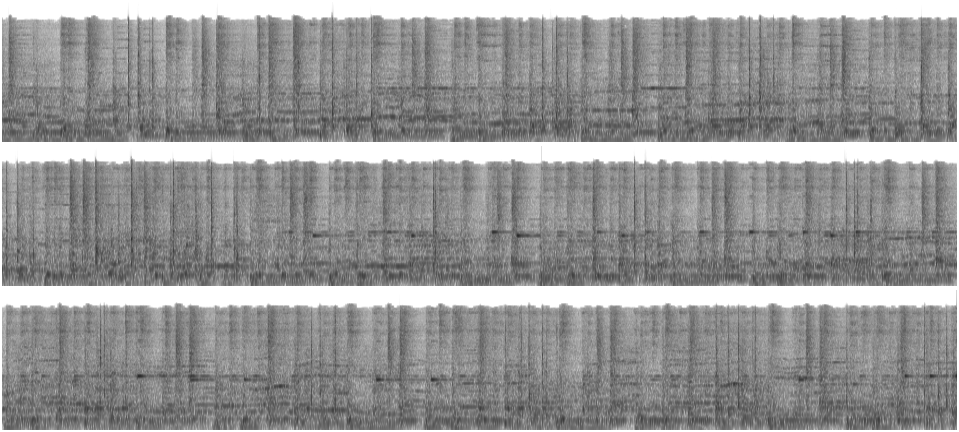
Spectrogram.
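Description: A live band playing a song: electric guitars over a steady drum beat, with a young male singer on a microphone.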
